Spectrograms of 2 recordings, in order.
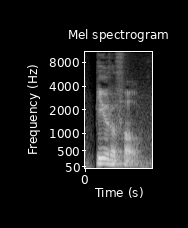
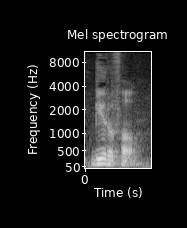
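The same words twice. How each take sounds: No difference in how they are said.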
